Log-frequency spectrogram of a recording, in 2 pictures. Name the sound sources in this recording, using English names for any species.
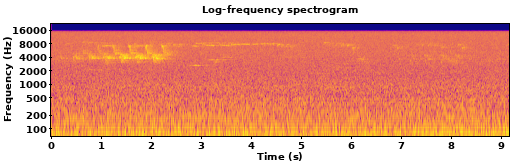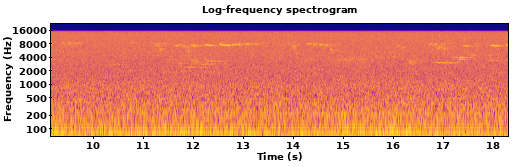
Ovenbird, Golden-crowned Kinglet, Hermit Thrush, Black-capped Chickadee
